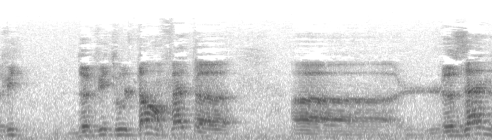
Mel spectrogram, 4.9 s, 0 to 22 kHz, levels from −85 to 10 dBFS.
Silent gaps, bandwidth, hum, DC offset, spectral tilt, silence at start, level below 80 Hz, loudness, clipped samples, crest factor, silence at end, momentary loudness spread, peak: none; 13 kHz; none; under 0.1%; -4 dB/octave; 0 s; -54 dBFS; -27 LUFS; under 0.1%; 20 dB; 0 s; 16 LU; -8 dBFS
